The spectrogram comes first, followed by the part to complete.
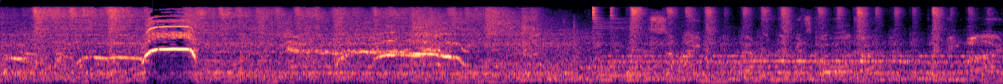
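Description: Amateur hard rock band playing live in a large room: electric guitars, bass and drum kit, with a harmonica wailing high bending notes over the top. The loudest moment is a high note held for about half a second, a second and a half in.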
